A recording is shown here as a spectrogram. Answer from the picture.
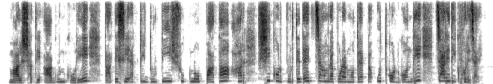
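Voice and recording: Speaking at a fairly slow pace, a woman with a fairly high pitch and a slightly husky edge uses ordinary pitch variation on a very clean recording with a silent background.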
